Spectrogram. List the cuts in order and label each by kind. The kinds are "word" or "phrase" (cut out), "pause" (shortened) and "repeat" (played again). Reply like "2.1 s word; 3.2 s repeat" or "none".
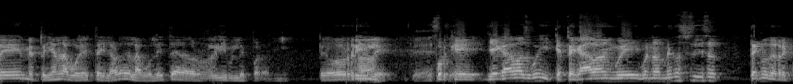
none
